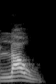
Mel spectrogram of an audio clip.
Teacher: ওয়াউলিনকে সর্বদা নরম আওয়াজে তাড়াতাড়ি পড়তে হবে।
